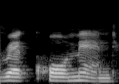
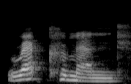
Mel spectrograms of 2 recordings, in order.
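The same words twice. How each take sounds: First: The second syllable has a full vowel. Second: The second syllable has a reduced schwa vowel. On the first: The speaker calls it wrong. "Instead of" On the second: The speaker calls it right. "the O in the second syllable makes the sure"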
